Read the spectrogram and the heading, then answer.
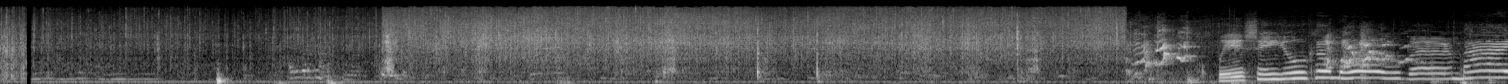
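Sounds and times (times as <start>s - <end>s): potatoes sizzling in a frying pan: 0.0s - 11.3s
utensil scraping a pan: 3.8s - 11.1s.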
